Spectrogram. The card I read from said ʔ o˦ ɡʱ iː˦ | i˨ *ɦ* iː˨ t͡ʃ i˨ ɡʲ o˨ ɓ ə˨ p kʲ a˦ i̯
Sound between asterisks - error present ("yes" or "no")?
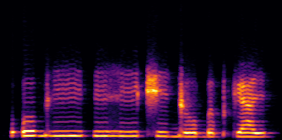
no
